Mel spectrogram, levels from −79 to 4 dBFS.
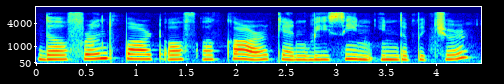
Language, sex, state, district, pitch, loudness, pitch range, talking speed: English, female, Assam, Kamrup Metropolitan, 245 Hz, -15 LUFS, 230-265 Hz, 160 wpm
